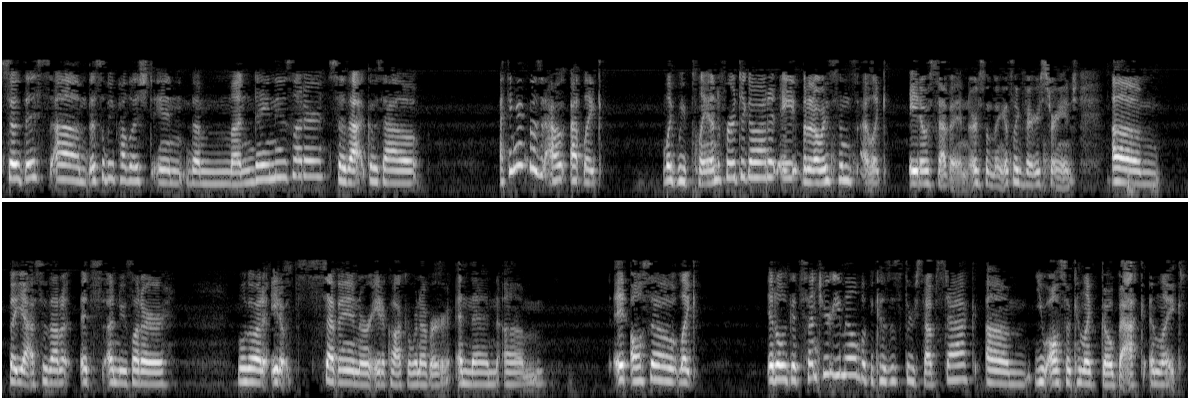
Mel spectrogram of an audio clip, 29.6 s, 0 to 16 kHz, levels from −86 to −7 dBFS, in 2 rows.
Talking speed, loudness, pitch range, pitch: 190 wpm, -24 LUFS, 195-260 Hz, 215 Hz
